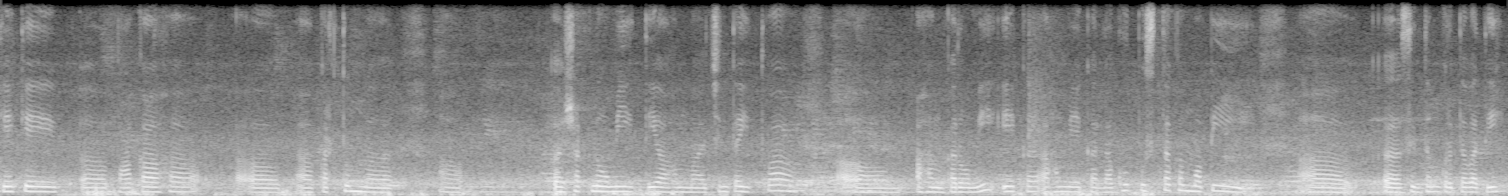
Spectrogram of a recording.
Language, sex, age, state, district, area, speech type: Sanskrit, female, 30-45, Andhra Pradesh, Chittoor, urban, spontaneous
